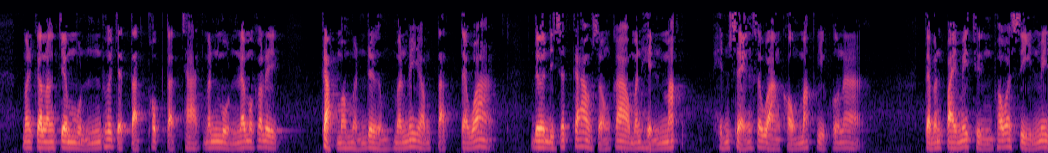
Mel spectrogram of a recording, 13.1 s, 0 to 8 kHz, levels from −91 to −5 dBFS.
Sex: male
